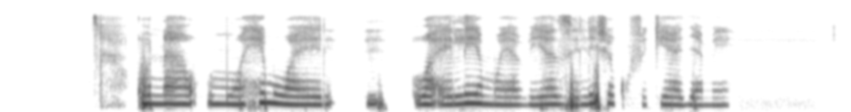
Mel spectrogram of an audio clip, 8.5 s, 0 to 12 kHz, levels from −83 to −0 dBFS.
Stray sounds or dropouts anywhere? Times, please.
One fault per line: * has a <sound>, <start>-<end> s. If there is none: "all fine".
all fine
